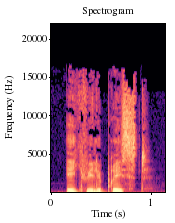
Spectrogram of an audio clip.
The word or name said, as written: ekvilibrist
